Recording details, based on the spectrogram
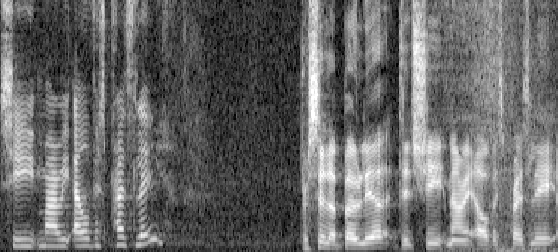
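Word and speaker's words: Beaulieu: 60 at scores but it's right yes Priscilla bolo and that is how she pronounced it became Priscilla Presley of course so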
